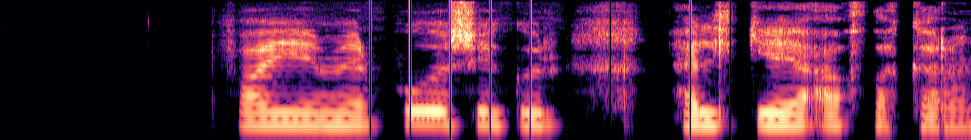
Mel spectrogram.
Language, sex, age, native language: Icelandic, female, 13, Icelandic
